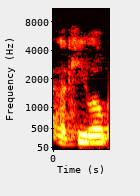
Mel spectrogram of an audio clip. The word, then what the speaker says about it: Uhkeylow: Uh, on Instagram, I guess you can follow me there too at Akilo, but it's a different spelling. U H K E Y L O W. It's like telling you guys how to pronounce my name.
